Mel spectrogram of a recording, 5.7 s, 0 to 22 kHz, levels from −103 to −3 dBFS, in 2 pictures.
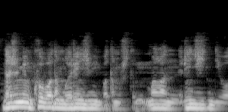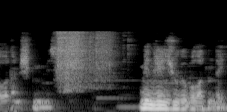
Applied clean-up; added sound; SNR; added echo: classical method WPE with log-MMSE.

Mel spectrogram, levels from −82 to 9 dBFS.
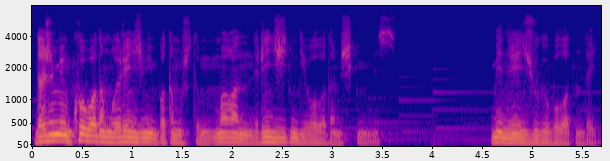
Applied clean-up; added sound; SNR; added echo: none; none; none; none.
